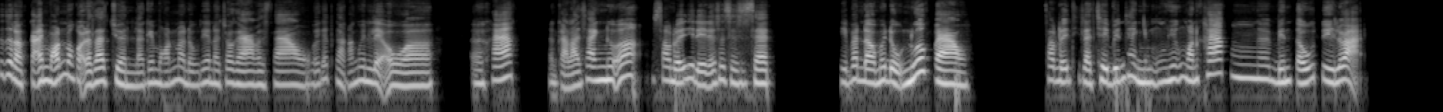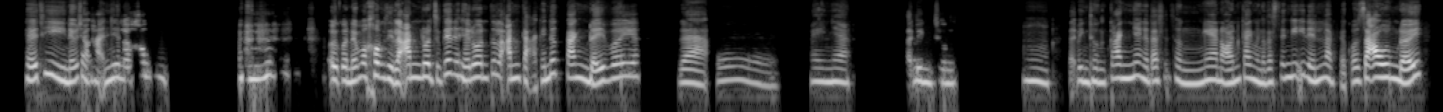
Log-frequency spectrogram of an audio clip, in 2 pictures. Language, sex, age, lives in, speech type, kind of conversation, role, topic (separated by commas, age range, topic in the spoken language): Vietnamese, female, 30-34, Vietnam, conversation, podcast, host, Món ăn gia truyền đã ảnh hưởng đến bạn như thế nào?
